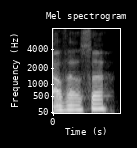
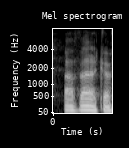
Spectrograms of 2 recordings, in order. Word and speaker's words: Alverca: I was going to say Alvelsa. Is that good? Alverca. Alverca, thank you.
